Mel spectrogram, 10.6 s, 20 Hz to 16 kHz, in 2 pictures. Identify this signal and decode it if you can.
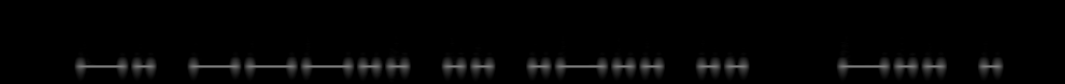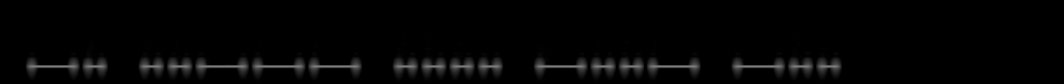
Morse code, heard as a keyed tone, about 17 wpm, 700 Hz. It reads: N8ILI DE N2HXD
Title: USA Callsign DE Callsign - 5 Characters - 17wpm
